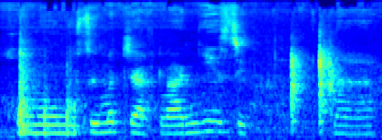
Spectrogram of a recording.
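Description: A woman's voice: a little high, level tone, brisk, heavy background noise. A female speaker presenting a casual product review, politely addressing viewers. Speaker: toy reviewer.

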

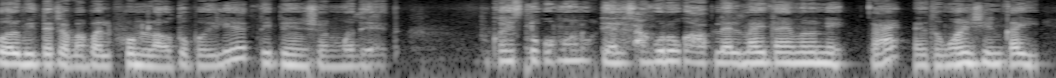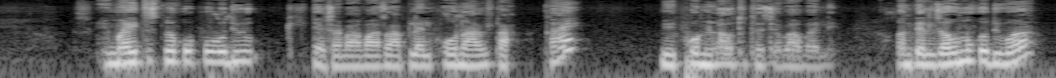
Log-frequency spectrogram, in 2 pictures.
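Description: A man acting in a comedy sketch, talking in an excitable, agitated way. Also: a little high, breathy edge, no room sound. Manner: excitable, agitated, rapid-fire scolding and pleading.

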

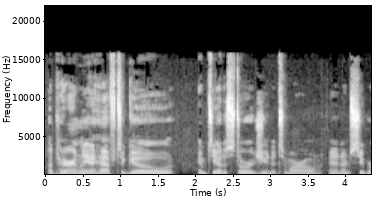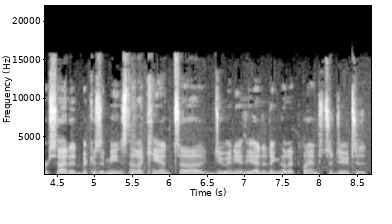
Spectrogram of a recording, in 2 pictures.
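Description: A man's voice: mid-range voice, fairly even intonation, brisk, few pauses. A man streaming gameplay with casual chat, talking in a playful, sweary way. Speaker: gaming streamer.

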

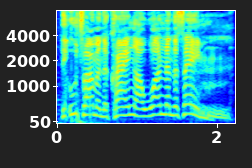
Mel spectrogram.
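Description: A man's voice: sits high, huge pitch swings, a little fast, vocal fry, heavily acted. A man doing a haughty alien soldier. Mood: scornful. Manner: stiff, formal. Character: haughty alien Krang soldier, cold and scornful. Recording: loud game music behind.

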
